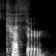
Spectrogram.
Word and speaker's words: Kether: I've also looked up how to pronounce those correctly multiple times. Let's see if I can do it. 1 is Kether.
